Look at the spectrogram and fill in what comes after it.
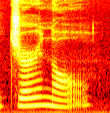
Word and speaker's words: journal: Journal 这边的发音比较特别，是它的 ou 是发成 er 的声音，所以是 journal。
